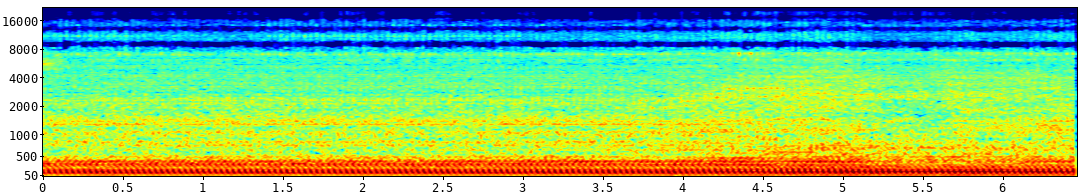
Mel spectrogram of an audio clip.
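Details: 1995 Craftsman LT4000 lawn tractor, single-cylinder engine, after sump gasket replacement, throttle picked up: steady thumping at a fast even beat with a light buzzy rattle on top. Engine vibration shaking a loose panel by the hood; engine running nice.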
